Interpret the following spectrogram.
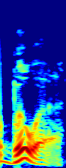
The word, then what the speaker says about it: Bua: so I am here with the beautiful bua hello hello hello all right did I pronounce that right cuz you know I just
